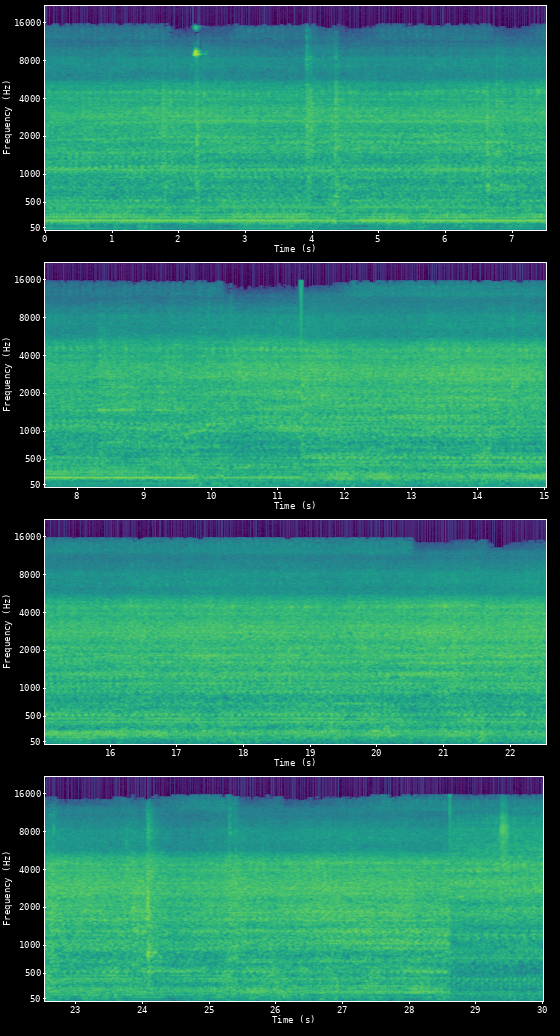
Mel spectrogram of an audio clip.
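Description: John Deere loader tractor's diesel engine running: a steady hum for the first eleven seconds or so, then more uneven while the loader handles the bales. It drops quieter near the end.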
